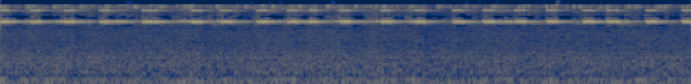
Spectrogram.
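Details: Cricket chorus offered for relaxing and falling asleep: shrill pulsed chirps repeating about four times a second, continuous and layered from several callers, with a low steady rumble underneath.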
